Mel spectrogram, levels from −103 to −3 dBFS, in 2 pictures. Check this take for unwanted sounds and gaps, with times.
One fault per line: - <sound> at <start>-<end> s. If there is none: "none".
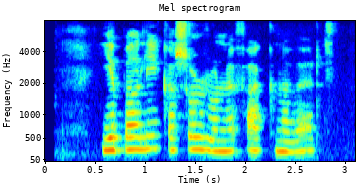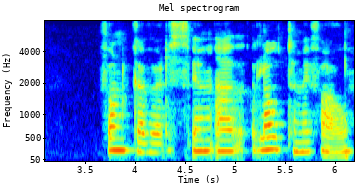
none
